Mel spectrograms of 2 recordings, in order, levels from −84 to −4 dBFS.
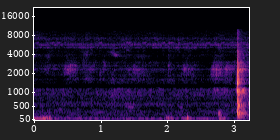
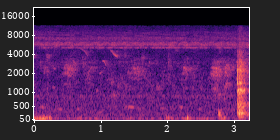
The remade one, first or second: first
